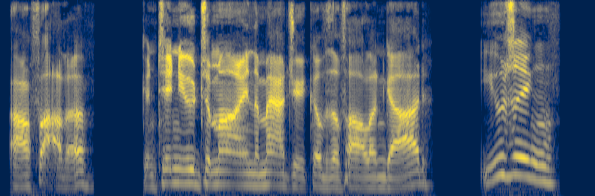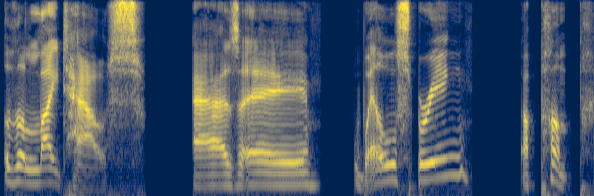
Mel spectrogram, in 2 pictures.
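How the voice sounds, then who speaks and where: A man playing an undead elderly patriarch in a tabletop horror game, rambling and halting, wry and weary. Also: mid-range voice, creaky, bright, forceful tone, clear, resonant tone, no room sound, clean studio sound, exaggerated voice. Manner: halting, rambling storyteller with musing asides.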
